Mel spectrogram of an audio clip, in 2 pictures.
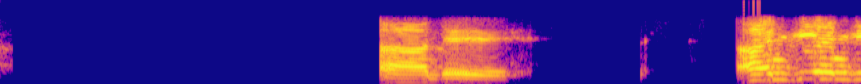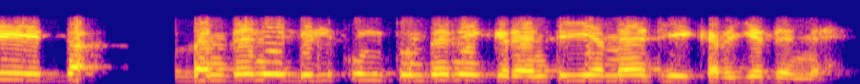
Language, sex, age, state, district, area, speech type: Dogri, male, 30-45, Jammu and Kashmir, Reasi, rural, conversation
